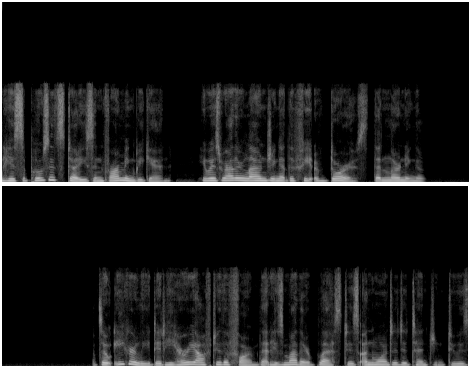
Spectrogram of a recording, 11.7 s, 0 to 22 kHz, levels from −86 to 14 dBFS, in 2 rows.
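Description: At 5.21 s the speech stops and the last sound is stretched into a fading buzz that sinks into silence. The silence makes up about 1.2 s of the 1.76 s held until 6.99 s. This is a call audio freeze, most likely because packets were held up in transit and the jitter buffer ran empty. It differs from a dropout that loses material because the speech resumes exactly where it halted. Nothing is missing; a gap has been inserted, and it pushes everything after it about 1.76 s later.

Right after, between 7.05 and 7.07 s, comes a skip ahead. The delayed audio had piled up behind the stall, and roughly a second and a half of it was thrown away, so playback jumps straight to later speech. Unlike the freeze there is no gap or filler here. Two points in the speech that should lie well apart are spliced almost directly together, and the content in between is simply gone.

From 7.15 to 9.36 s a jitter buffer speed-up follows as the receiver works off the remaining backlog. 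It repeatedly trims pitch-period-sized slices, about 150 ms in total, so the speech runs at about 107% speed with its pitch unchanged and sounds slightly hurried. Unlike the skip, there is no single audible jump. The shortening is spread thinly across two seconds.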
